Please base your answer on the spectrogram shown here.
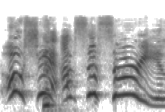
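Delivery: very high, squeaky fake apology; high mock oops; mocking Yara. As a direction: squeal a guilty sorry. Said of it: "She's like".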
